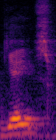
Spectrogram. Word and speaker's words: Yeats: But please don't ask me why Yeats rhymes with greats while Keats rhymes with eats, because I haven't the faintest idea.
